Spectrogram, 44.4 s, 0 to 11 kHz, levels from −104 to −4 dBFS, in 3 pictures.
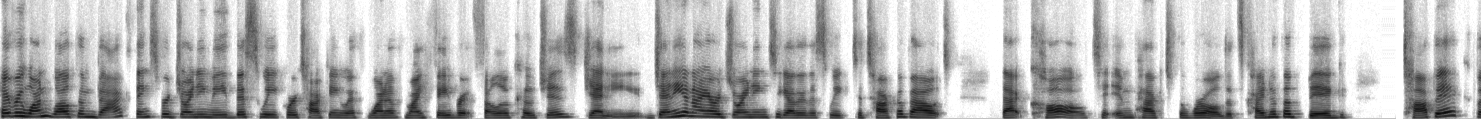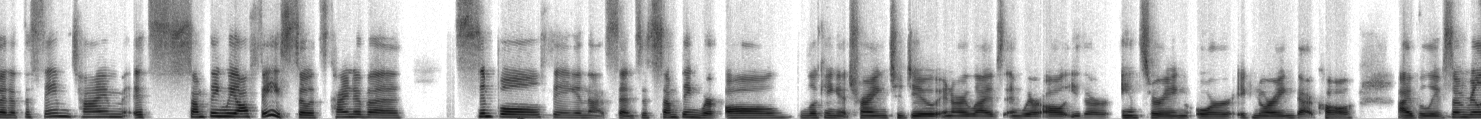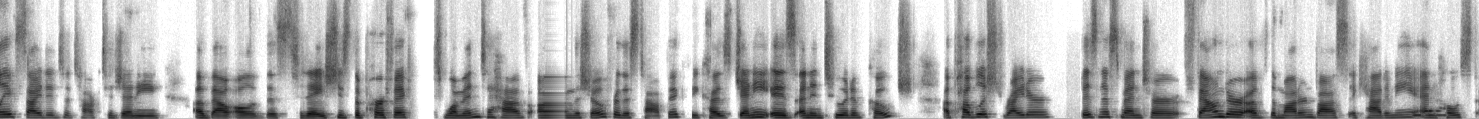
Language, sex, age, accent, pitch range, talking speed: English, female, 20-39, American, 180-225 Hz, 175 wpm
